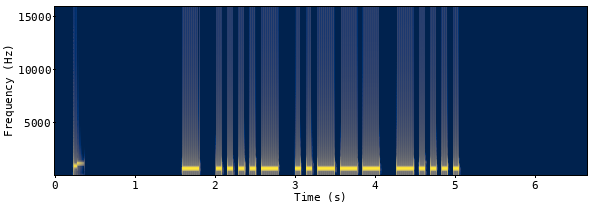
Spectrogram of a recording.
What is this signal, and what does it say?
Morse code, heard as a keyed tone, about 17 wpm, 700 Hz. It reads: T426
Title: Numbers - Contest Style - 4-Digit 17wpm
